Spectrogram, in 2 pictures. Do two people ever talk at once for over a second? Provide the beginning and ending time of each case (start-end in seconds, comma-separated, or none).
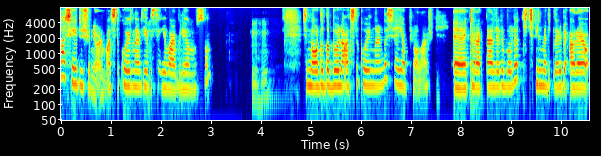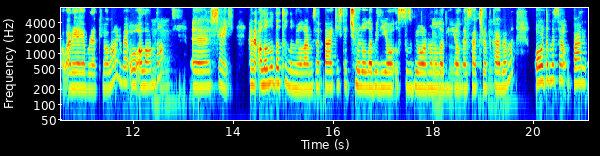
18.0-19.5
